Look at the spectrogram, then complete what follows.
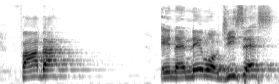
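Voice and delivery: preacher launching into fervent prayer. Acted. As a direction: call out to the Father in prayer. Begins loud prayer.

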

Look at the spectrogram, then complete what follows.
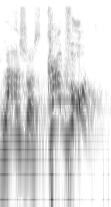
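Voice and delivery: high ringing call of command. Retold or imitated. Jesus calling Lazarus from the tomb, ringing command.

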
